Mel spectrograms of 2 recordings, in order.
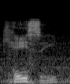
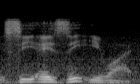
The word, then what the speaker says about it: Casey: It's spelled Casey, which would lead you to believe that it's pronounced Casey, like Casey at the bat. And it's not. It's pronounced Casey, like it would be Cazey. And again, why is it pronounced Casey if it's spelled with an S?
